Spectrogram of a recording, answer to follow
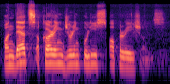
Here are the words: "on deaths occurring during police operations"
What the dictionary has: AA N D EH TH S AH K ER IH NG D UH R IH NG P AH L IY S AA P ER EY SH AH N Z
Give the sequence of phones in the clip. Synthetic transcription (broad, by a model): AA N D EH T S AH K ER IH NG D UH R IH NG P AH L IY S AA P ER EY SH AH N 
